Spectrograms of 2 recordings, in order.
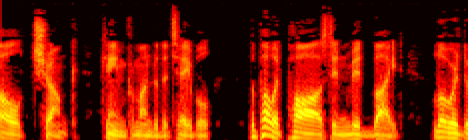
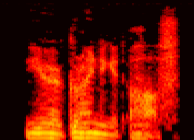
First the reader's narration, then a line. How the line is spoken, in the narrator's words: muttered out of the side of his mouth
